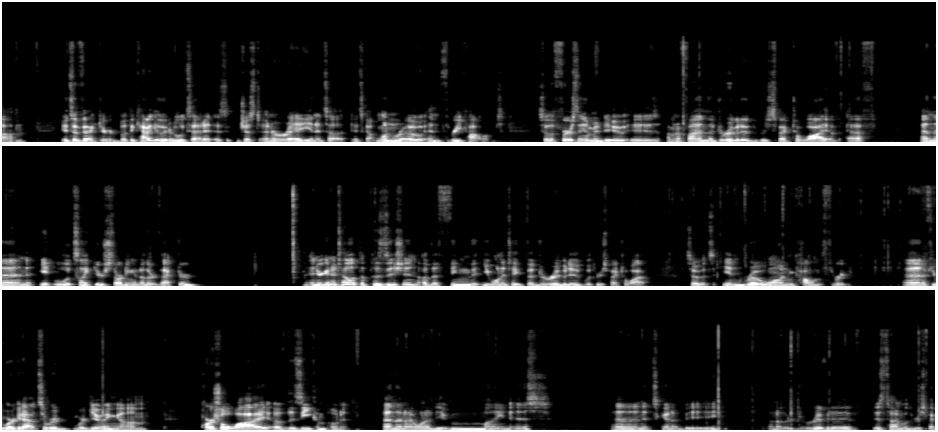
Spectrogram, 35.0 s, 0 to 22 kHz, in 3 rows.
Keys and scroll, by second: 10.5 f, 14.9 (, 20.8-22.2 typing, 22.6 Right, 29.5 -, 34.8 z.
